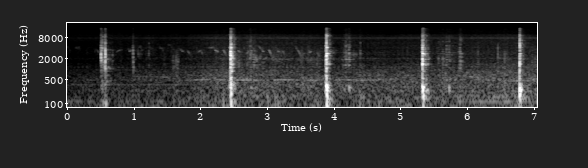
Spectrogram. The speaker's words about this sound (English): And there he would chisel and hammer and dig away again until dark.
